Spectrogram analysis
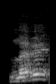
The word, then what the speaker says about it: Levy: Levy as in pronounced took the Levy to the Chevy to the Levy.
